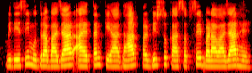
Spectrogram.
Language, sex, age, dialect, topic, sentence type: Hindi, female, 18-24, Marwari Dhudhari, banking, statement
